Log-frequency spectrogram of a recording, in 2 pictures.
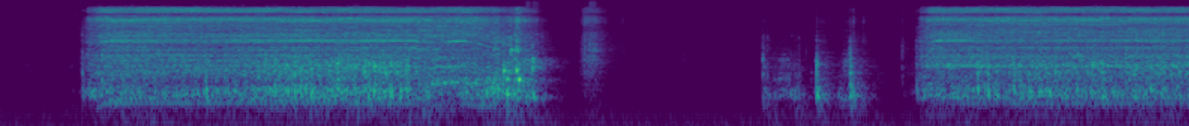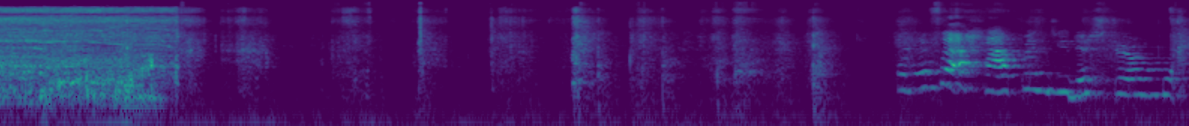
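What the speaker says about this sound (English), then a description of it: "You just drill in the same spot." A power drill whirs loudly in two long bursts with short stops between, boring into a plastic bucket; someone talks in the gaps and near the end.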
